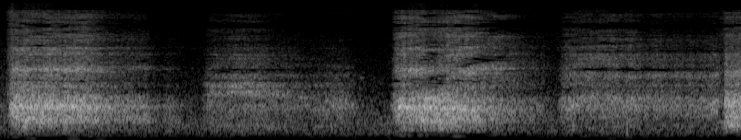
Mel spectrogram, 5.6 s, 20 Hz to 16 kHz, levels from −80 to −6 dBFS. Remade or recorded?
recorded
